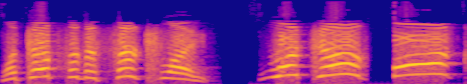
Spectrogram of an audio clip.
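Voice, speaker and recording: A man voicing a young, excitable, anxious frog starfighter pilot in a video game, boyish and exclamatory, in short radio callouts. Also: very high voice, drawn-out words, full character voice. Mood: alert. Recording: tinny, band-limited radio-like game audio.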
